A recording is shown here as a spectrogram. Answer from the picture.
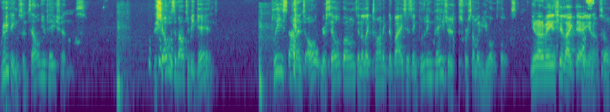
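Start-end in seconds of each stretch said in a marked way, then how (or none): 0.0-10.3 live-show emcee-style announcer voiceover. Rehearsing to emcee a retirement ceremony for friends, he uses a voiceover announcer voice. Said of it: "you got voiceover".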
